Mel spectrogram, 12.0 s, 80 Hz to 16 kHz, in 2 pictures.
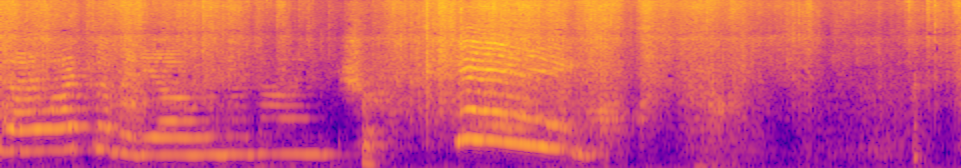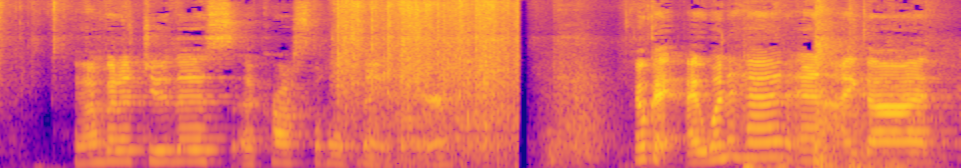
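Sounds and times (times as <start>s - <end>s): girl's voice: 0.0s - 2.2s, 2.8s - 3.8s.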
